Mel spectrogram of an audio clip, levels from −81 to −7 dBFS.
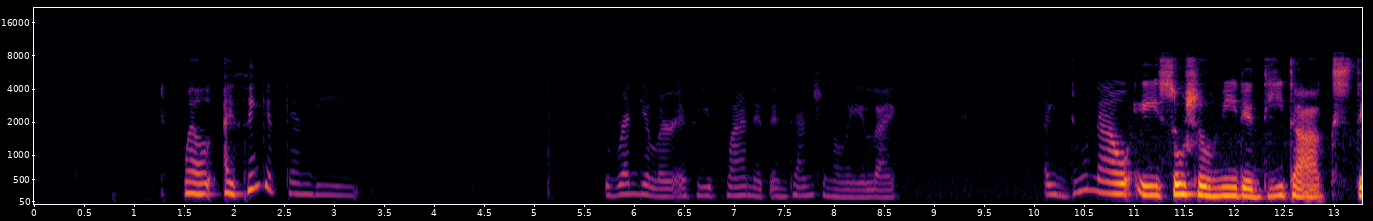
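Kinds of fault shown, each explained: Automatic gain rising: the gain control slowly lifts a quiet input, by about 7 dB from 5.7 to 8.7 s after a drop of about 19 dB, and by about 4 dB from 10.09 to 11.7 s. Room noise swells with the speech, unlike a talker moving closer.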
